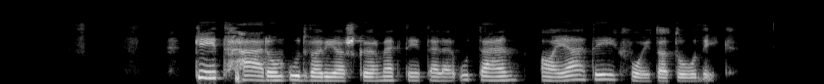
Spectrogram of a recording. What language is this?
Hungarian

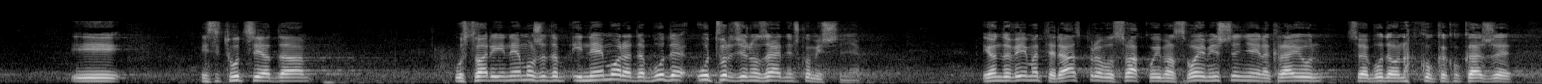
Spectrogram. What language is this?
Serbian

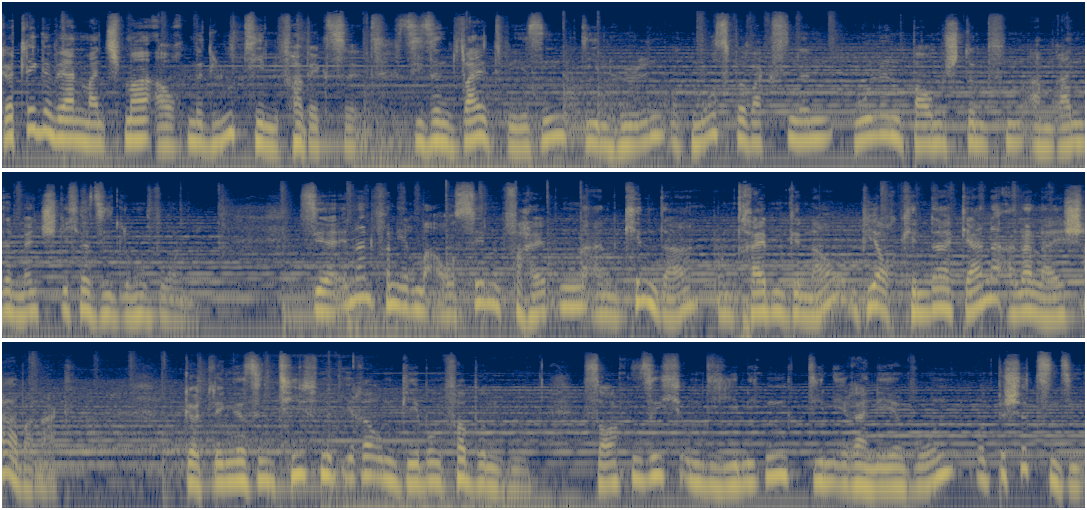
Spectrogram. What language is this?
German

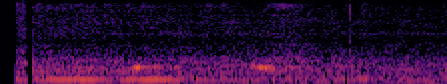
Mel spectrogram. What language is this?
Spanish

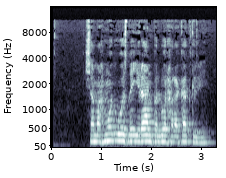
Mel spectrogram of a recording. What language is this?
Pashto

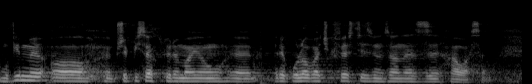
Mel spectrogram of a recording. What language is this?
Polish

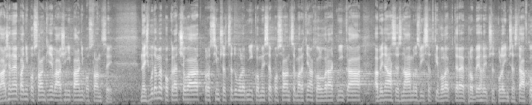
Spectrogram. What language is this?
Czech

